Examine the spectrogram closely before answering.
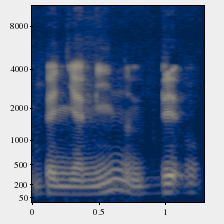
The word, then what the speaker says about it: Benjamin: ensemble un test de benyamin walter benyamine ça s'écrit comme benjamin qui s'intitule oeuvres d'art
